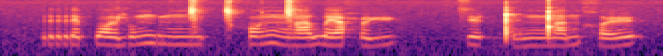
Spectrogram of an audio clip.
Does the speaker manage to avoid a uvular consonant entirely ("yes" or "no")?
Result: no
